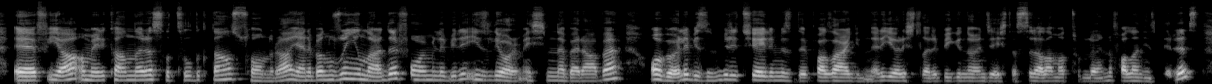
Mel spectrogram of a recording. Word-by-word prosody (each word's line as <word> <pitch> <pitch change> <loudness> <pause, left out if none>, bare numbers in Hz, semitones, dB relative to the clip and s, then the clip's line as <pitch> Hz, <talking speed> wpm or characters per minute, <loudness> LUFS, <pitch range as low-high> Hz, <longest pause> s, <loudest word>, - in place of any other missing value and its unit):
eee, 190 0 +9
FIA 200 +1 +3
Amerikanlara 205 0 +1
satıldıktan 200 +1 -4
sonra, 175 -6 -2
yani 190 -3 -1
ben 205 +1 +4
uzun 215 +4 -2
yıllardır 240 -1 +2
Formula 210 -5 -2
1'i 195 +5 -4
izliyorum 195 -8 -1
eşimle 185 -1 -6
beraber. 160 - +1 0.3
O, 230 -3 +6
böyle, 175 +7 +4
bizim 190 0 -6
bir 225 - -1
ritüelimizdir. 190 -6 -1
Pazar 165 0 +3
günleri 160 +3 -7
yarışları, 165 -3 -2
1 165 - -8
gün 165 -1 -7
önce, 160 - -5
işte, - - -8
sıralama 160 0 -1
turlarını 150 +4 -6
falan 170 -2 0
izleriz, 150 -2 0
190 Hz, 150 wpm, -23 LUFS, 165-210 Hz, 0.3 s, eee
